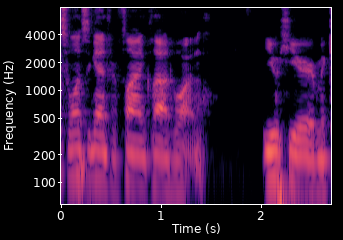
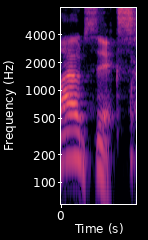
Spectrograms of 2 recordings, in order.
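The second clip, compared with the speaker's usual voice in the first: airline pre-flight announcer voice. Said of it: "you get a pre-flight announcement".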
